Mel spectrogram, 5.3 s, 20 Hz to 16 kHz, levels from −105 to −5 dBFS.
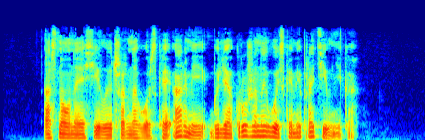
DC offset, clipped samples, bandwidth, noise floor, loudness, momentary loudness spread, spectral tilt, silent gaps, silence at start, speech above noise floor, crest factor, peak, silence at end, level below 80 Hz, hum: under 0.1%; under 0.1%; 7.8 kHz; -76 dBFS; -22 LUFS; 6 LU; -7.5 dB/octave; none; 0.55 s; 54 dB; 20 dB; -4 dBFS; 0.85 s; -40 dBFS; none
